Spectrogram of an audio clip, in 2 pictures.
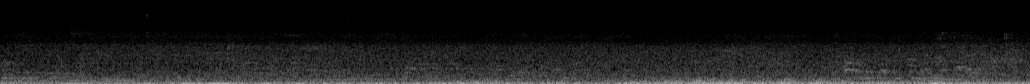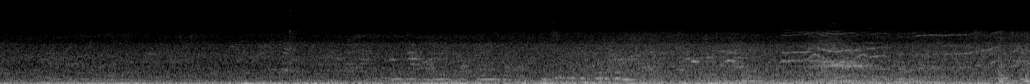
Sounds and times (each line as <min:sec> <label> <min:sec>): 0:15.2 Traffic Sound 0:20.6
0:15.2 Walking on the road 0:20.6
